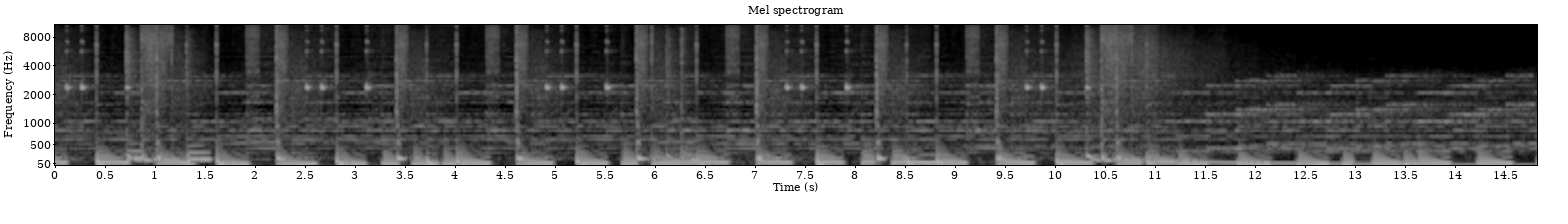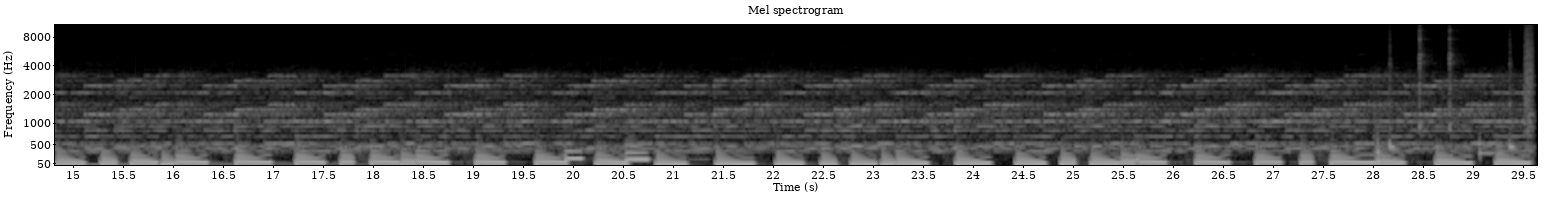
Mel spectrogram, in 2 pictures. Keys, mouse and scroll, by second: 1.1 ctrl+click, 10.6 double click.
